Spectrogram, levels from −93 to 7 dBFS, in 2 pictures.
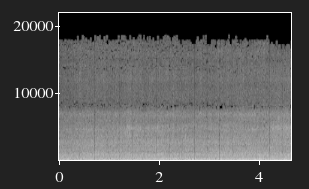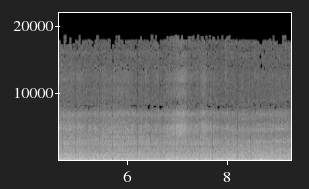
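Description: From 0.71 s to 9.21 s the sound is punctured by a steady run of ticks, four every second, spaced 0.25 s apart and heard only where there is signal to interrupt. These are periodic USB or driver dropouts: something stalls the USB bus or audio driver on a fixed schedule, and each time a short piece of audio, around 10 ms, is lost and replaced with silence, roughly forty gaps in all.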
